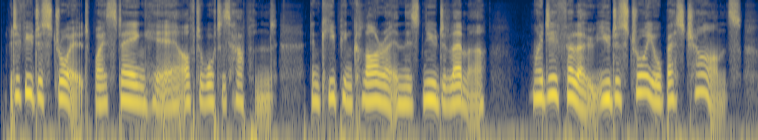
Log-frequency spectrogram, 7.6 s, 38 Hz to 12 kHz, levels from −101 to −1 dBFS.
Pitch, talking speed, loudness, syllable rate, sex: 195 Hz, 205 wpm, -18 LUFS, 6.0 syllables/s, female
